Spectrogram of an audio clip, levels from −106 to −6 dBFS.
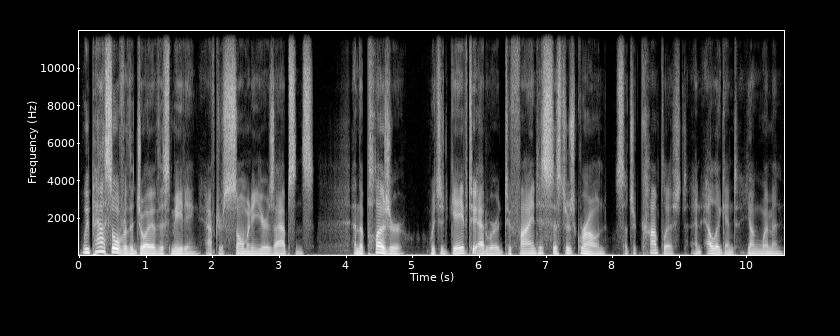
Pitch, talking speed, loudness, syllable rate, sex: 120 Hz, 180 wpm, -21 LUFS, 5.2 syllables/s, male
